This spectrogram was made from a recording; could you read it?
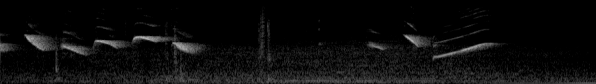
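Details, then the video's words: Brazilian green-winged saltator singing in the breeding and tournament season: five rich whistled notes in quick succession, each slurring down, then a pause and two more notes ending in a long rising whistle. "OS TRINCA-FERROS JÁ ESTÃO COMEÇANDO A CANTAR BEM AQUI NA REGIÃO!!!"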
